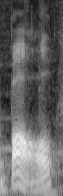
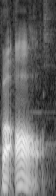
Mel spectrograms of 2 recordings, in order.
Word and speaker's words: Ba'al: consonant is o so the pronunciation of ba'al is closer to the original hebrew than either baal or bal which either change the vowel sounds or smoosh them together and drop the middle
